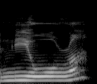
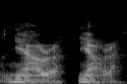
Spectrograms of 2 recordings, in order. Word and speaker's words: Nyara: lowland Sepik called the, correct me if I'm wrong in the pronunciation, the Niora. Yeah, well, Nyara, yes, Nyara.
